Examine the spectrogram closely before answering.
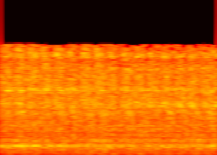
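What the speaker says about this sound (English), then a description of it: "It's a compressor room." An air compressor with a freshly rebuilt head runs in a compressor room, a steady, dense mechanical whir and hiss that holds at constant loudness throughout, with no voices.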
